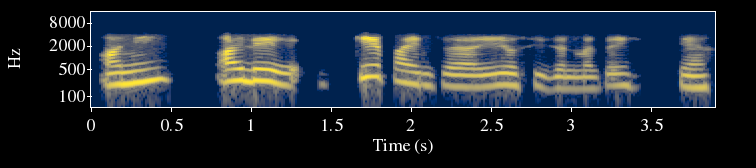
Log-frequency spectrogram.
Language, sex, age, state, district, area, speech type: Nepali, female, 30-45, West Bengal, Darjeeling, rural, conversation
